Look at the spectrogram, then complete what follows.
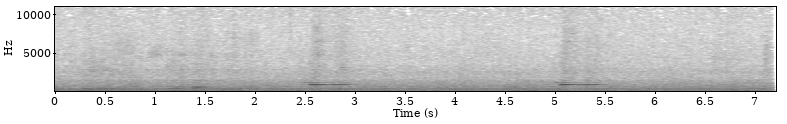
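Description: Two short two-note Windows alert chimes from a laptop, about two and a half seconds apart, each marking a PowerPoint error dialog popping up, over a steady background hum.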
